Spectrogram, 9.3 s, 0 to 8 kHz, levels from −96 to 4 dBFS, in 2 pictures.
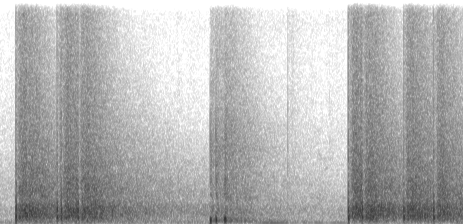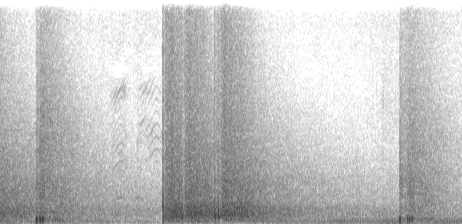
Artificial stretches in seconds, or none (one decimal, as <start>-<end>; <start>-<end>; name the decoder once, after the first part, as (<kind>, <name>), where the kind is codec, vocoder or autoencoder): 6.8-7.3 (codec, DAC)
